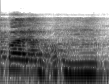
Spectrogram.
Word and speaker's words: परमं: मैंने कैसे चैंट किया था मदनुग्रहाय परमं, तो पहले चरण में म के ऊपर अनुस्वार, चूंकि चरण की समाप्ति पे आ रहा है तो इसका उच्चारण केवल और केवल म ही होगा।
